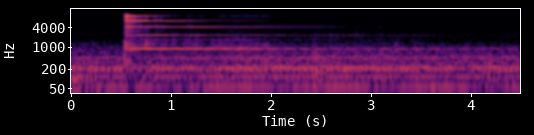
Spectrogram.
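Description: A bell struck once about half a second in, ringing clearly with bright high overtones and fading away over about two seconds.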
